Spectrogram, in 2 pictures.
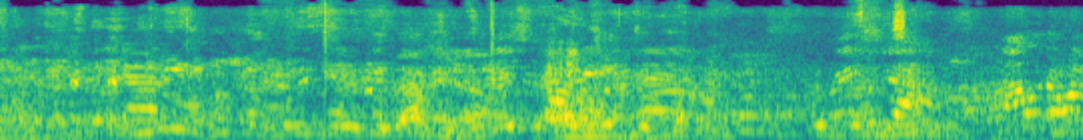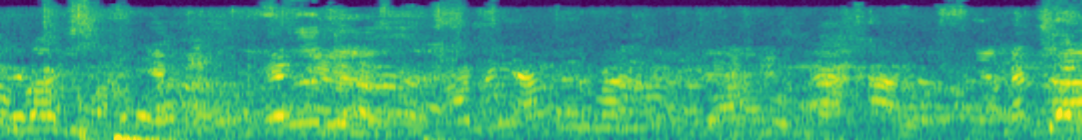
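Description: Crowd chatter: many people talking over one another at once, with a single sharp low thump about six seconds in.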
